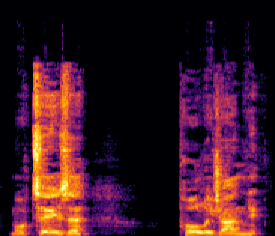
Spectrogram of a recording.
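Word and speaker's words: Morteza Pouraliganji: Mortasa Paul Jang, that's how you say it.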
